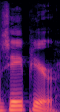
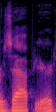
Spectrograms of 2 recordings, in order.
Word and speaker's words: Zapier: They introduced integration with a whole host of new applications, including Zapier, or Zapier, depending how you like to pronounce it.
